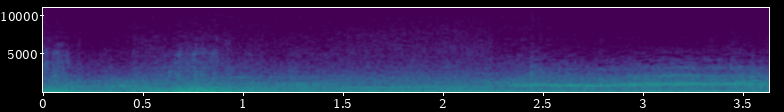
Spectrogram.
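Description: Race car tires squealing through an understeering corner in Gran Turismo 7, a long steady whine sliding in pitch over continuous engine and road roar, loud and close throughout.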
